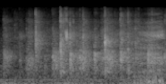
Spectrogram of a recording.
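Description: Faint, irregular taps and clicks, several a second, growing slightly louder through the pause.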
